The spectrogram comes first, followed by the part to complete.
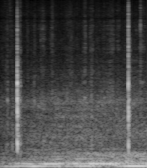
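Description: Handling sounds as a snapped piece of steel clutch-pedal mounting is held into place under a car's dashboard: two light clicks, one just after the start and one near the end, over a low handling rumble.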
